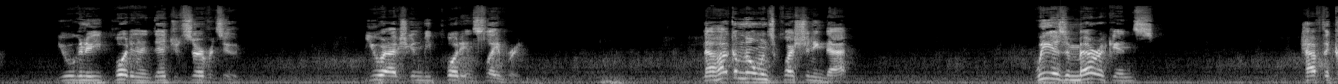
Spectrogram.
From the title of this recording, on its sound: From The Car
